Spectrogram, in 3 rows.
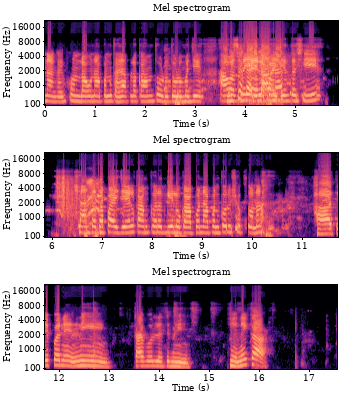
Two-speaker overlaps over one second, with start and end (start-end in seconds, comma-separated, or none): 3.7-5.2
